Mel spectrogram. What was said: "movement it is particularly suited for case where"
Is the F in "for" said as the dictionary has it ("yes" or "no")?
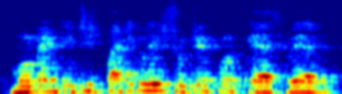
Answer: no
